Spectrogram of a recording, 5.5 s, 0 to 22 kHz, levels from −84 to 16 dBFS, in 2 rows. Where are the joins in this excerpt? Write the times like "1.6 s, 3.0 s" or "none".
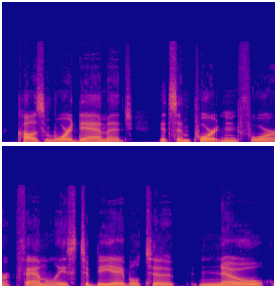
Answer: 2.9 s, 4.6 s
